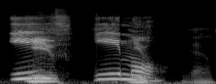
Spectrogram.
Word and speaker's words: Yves Guillemot: How do you pronounce his name? Yves Guillemot.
